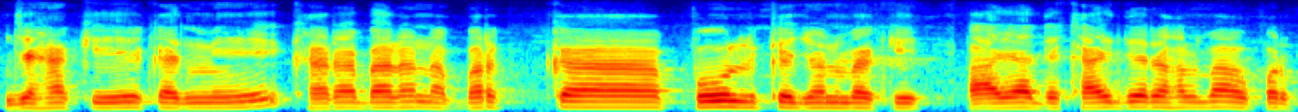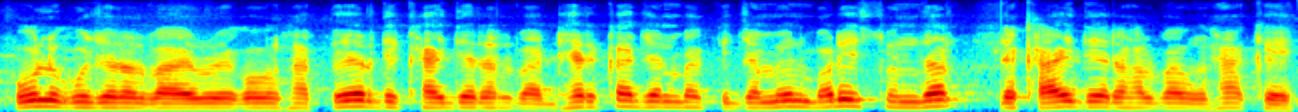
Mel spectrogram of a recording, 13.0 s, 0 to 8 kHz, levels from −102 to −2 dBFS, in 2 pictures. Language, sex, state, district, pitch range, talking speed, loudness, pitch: Bhojpuri, male, Bihar, Saran, 135-150 Hz, 190 wpm, -17 LUFS, 140 Hz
